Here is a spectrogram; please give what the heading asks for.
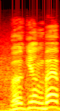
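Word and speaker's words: Богенбай: Букенбай правильно говорить надо.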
